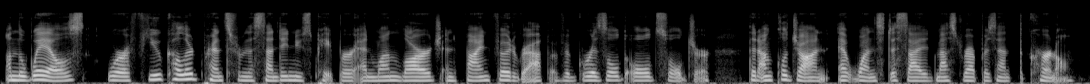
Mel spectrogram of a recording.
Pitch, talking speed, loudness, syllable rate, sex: 185 Hz, 180 wpm, -19 LUFS, 5.3 syllables/s, female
